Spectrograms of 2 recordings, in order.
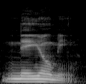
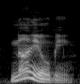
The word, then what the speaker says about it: Naomi: in different ways and we pronounce it naomi this is how we say her name and when she goes places uh she prefers to be called naomi but there are other people who will call her naomi and perhaps you're out there saying yeah when i see that name that's how i say it naomi well maybe the self-pronouncing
